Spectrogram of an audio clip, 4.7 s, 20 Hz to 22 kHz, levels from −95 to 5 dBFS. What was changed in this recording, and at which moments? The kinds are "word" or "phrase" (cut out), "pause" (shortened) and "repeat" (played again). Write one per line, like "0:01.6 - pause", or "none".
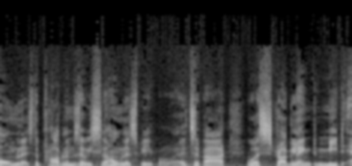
0:01.3 - word
0:03.3 - word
